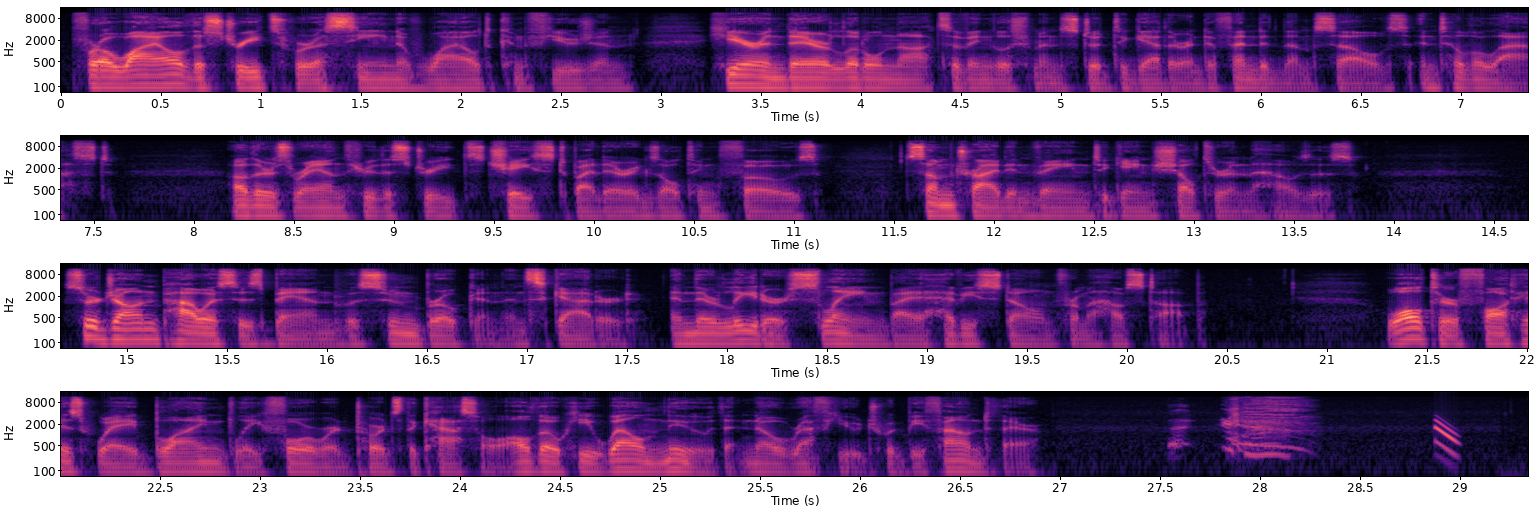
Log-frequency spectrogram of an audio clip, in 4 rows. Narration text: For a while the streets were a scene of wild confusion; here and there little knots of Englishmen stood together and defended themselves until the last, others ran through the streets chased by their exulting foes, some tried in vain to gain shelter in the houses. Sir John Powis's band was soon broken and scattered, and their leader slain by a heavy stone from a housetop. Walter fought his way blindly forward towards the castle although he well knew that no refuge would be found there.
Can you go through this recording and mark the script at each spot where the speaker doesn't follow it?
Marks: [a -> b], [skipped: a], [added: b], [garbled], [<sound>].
For a while the streets were a scene of wild confusion; here and there little knots of Englishmen stood together and defended themselves until the last, others ran through the streets chased by their exulting foes, some tried in vain to gain shelter in the houses. Sir John Powis's band was soon broken and scattered, and their leader slain by a heavy stone from a housetop. Walter fought his way blindly forward towards the castle although he well knew that no refuge would be found there. [sneeze] [chirp]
